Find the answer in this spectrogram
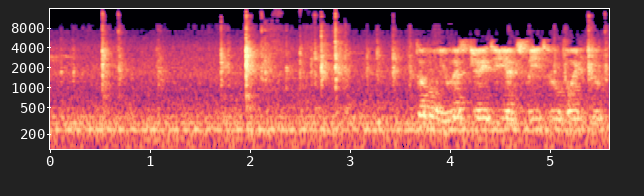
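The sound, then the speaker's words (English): Typing on a computer keyboard: rapid, irregular keystroke clicks, with a voice talking over the later part. “And I type in, I typed the wrong one, so it's a good thing I have to go back and do it again anyway.”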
